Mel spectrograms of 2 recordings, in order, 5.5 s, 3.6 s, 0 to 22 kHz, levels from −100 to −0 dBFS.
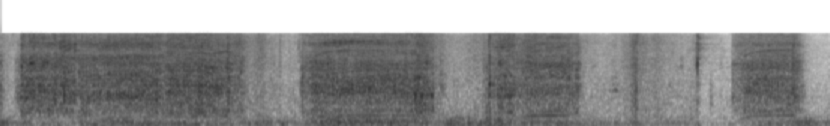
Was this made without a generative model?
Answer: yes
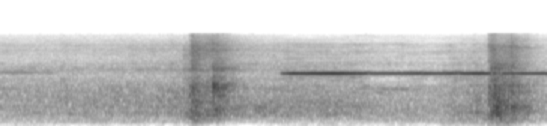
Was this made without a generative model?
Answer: no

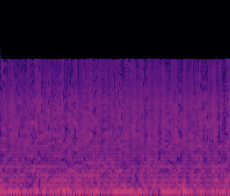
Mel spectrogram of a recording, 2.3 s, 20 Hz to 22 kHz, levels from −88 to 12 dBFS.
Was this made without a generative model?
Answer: no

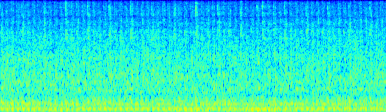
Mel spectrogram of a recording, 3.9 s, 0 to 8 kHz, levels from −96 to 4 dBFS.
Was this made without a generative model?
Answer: no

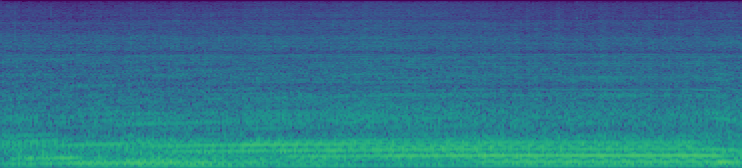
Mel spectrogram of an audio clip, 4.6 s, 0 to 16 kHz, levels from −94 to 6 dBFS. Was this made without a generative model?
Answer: yes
